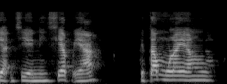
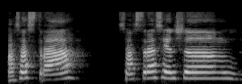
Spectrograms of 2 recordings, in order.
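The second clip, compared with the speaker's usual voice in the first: calling out; 6 semitones higher, slower than usual. Real, not acted. Calling a silent student.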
